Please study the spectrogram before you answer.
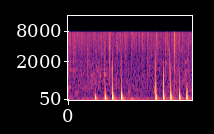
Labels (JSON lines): {"label": "biophony, knock", "recorder": "SoundTrap 600 or HydroMoth"}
